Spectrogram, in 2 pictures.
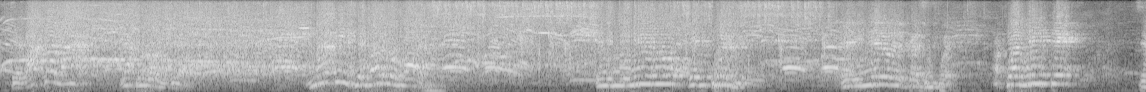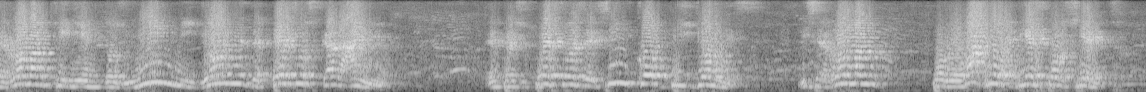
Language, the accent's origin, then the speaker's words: Spanish; Veracruz, Mexico; Yo soy veracruzano.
